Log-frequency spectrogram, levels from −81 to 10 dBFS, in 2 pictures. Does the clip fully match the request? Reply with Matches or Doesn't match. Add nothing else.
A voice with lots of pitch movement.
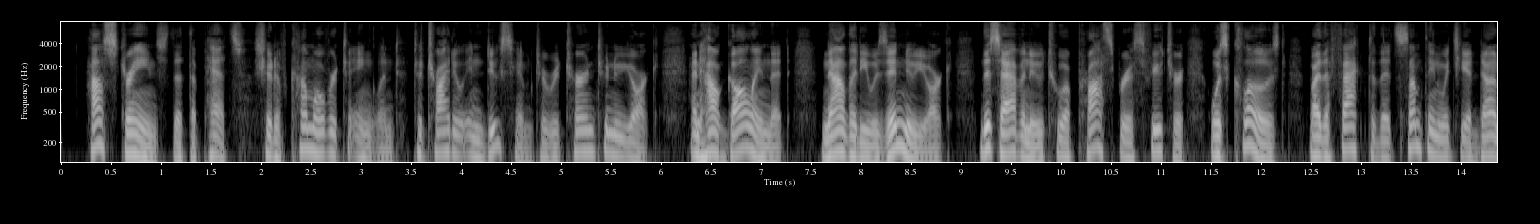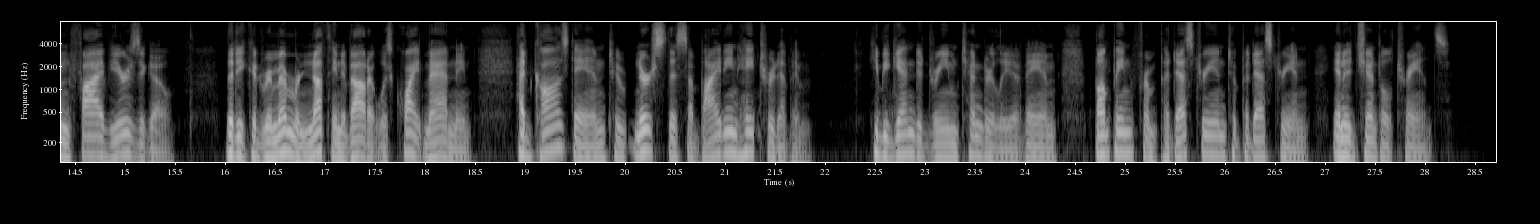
Matches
